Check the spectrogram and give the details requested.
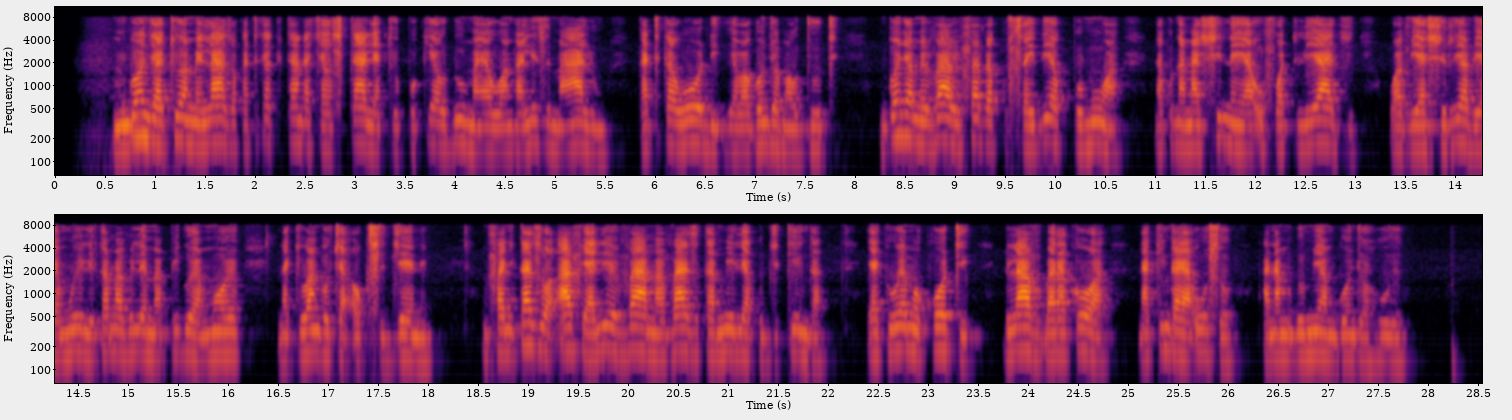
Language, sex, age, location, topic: Swahili, female, 36-49, Nairobi, health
